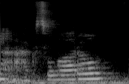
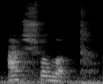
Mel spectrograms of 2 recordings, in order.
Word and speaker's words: axolotl: pick between these two lotto that's the correct pronunciation axolotl is the colonizing way of saying it because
